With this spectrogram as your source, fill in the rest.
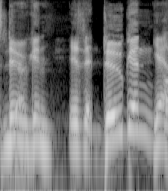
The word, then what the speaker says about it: Dugan: Dugan or Duggan, I don't know how to pronounce it. It's Dugan.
